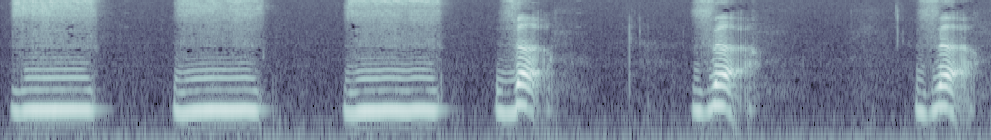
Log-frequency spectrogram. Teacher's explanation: it is a fricative a friction sound a continuous sound · There's no closure. The tip of the tongue moves close to the alveolar or the teeth ridge, but there's no closure. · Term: z sound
